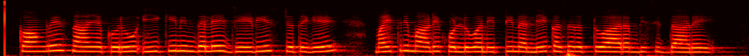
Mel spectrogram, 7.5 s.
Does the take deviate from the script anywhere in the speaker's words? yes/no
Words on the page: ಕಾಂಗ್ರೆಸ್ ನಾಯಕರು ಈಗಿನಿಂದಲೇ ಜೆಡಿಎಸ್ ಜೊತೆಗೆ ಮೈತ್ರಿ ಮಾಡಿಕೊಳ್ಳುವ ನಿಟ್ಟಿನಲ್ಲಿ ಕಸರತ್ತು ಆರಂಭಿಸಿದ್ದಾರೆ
no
